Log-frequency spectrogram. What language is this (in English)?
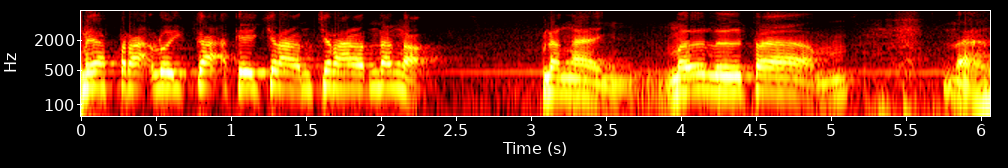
Vietnamese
